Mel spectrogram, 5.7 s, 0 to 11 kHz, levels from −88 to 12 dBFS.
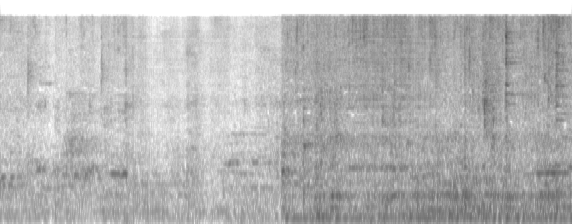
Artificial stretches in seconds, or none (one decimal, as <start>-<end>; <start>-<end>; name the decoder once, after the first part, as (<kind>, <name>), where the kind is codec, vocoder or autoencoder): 1.2-2.3 (vocoder, Vocos); 3.6-4.4

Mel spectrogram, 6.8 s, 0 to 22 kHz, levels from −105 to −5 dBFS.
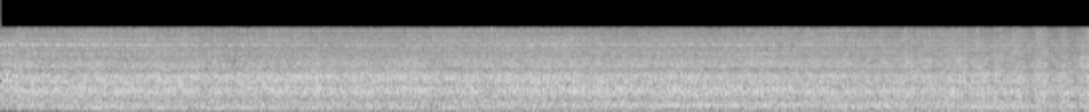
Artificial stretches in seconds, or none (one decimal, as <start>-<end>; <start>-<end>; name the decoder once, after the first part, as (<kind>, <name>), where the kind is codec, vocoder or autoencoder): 0.9-1.3 (vocoder, Vocos); 2.0-6.8

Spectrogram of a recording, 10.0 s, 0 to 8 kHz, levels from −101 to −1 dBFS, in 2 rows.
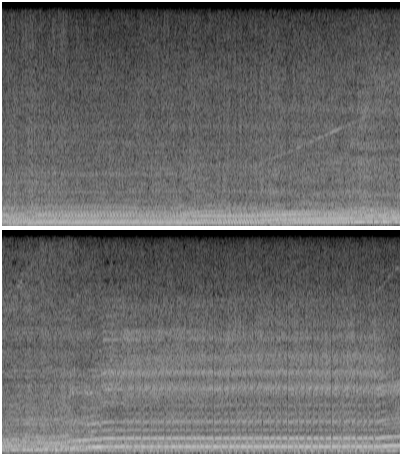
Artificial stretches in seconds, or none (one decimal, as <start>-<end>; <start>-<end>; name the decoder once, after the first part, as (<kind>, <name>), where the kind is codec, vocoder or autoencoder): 4.6-6.5 (codec, SNAC)

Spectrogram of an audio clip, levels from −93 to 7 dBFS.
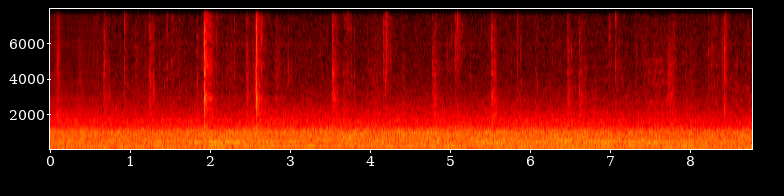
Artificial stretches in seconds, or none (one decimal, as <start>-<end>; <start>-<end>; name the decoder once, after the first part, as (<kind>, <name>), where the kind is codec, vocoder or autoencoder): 0.0-0.6 (vocoder, Vocos)

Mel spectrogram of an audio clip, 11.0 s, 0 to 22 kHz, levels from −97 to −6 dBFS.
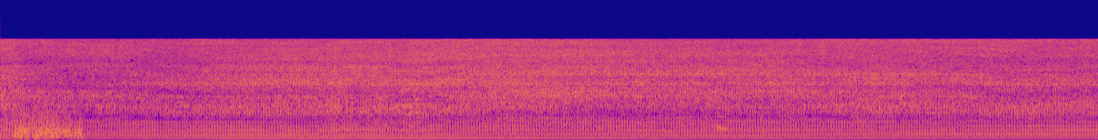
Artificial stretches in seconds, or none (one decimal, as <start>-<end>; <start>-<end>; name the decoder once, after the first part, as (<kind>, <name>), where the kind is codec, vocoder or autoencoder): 3.2-4.2 (codec, SNAC)

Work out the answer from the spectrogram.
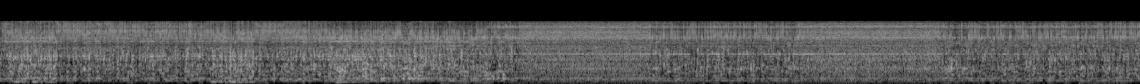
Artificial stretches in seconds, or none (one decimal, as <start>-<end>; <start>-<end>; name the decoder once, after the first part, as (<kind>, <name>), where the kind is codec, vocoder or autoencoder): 0.0-5.2 (vocoder, BigVGAN v2); 6.5-8.0; 9.4-11.4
